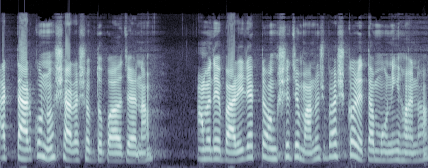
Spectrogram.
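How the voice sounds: The clip features a natural reading voice.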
